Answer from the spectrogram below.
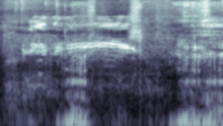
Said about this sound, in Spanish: Primero se calman, ve, ahí está. Ah, ya se calmaron, ya se calmaron. Ya se calman los chanchos. Ya se calman los chanchos.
